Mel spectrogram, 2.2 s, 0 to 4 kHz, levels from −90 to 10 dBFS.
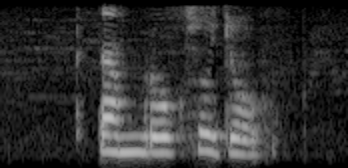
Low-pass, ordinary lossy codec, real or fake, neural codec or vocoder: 3.6 kHz; AAC, 16 kbps; real; none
